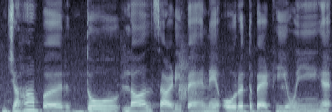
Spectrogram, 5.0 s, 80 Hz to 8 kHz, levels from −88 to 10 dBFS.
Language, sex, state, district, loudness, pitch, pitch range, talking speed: Hindi, female, Haryana, Charkhi Dadri, -15 LUFS, 170 Hz, 160-185 Hz, 120 wpm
